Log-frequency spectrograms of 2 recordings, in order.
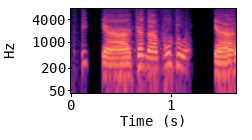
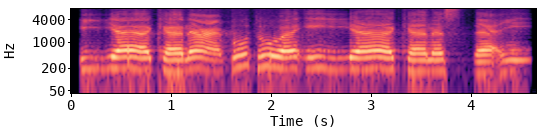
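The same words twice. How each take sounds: First: Mock recitation in a put-on Chinese intonation, softer; imitated Chinese accent. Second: Slow, measured chant of the verse; sung, recite it slowly with long held Arabic vowels; sung, proper Quran recitation. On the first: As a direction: misread the verse like a caricatured Chinese speaker. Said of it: "Nggak mungkin dia baca begitu". (tiruan bacaan Quran berlogat Cina) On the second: Shown as a demonstration. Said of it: "Dia baca sama juga dengan bacaan kita". (sung, tilawah Al-Quran yang benar, perlahan)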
